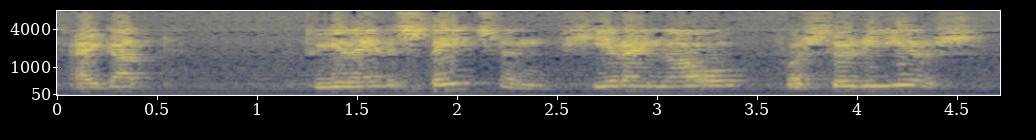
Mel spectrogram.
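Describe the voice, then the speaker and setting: An older man from Latvia, speaking English with a Latvian accent, recalls his past in an oral history interview, pausing and searching for words. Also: a little high, fairly even intonation, sharp tone, reverberant, distant mic, slight background noise, rough recording. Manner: halting, searching for words, slight non-native grammar.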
